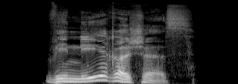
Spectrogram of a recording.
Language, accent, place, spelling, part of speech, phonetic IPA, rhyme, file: German, Germany, Berlin, venerisches, adjective, [veˈneːʁɪʃəs], -eːʁɪʃəs, De-venerisches.ogg
- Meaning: strong/mixed nominative/accusative neuter singular of venerisch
